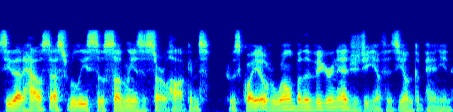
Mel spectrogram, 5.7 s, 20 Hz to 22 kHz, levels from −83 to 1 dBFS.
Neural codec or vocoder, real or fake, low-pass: codec, 16 kHz in and 24 kHz out, 1 kbps, XY-Tokenizer; fake; 7.2 kHz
